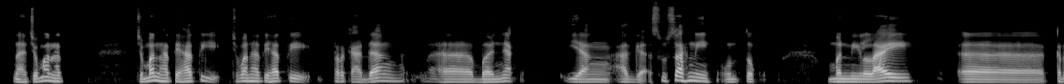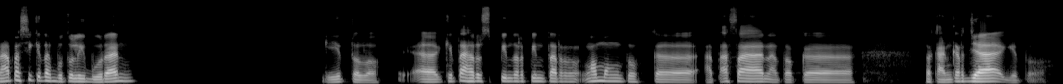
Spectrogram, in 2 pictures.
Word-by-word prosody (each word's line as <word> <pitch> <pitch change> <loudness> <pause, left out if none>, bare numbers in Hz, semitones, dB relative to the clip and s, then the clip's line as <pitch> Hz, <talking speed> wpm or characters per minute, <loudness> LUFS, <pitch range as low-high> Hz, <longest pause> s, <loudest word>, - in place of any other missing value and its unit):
Nah 120 -1 +1
cuman 145 +3 +1 0.8
cuman 175 +1 +4
hati-hati 145 +3 0
cuman 155 +2 0
hati-hati. 145 -3 -1 0.2
Terkadang, 140 +4 -1 0.2
eee, 120 -2 -1
banyak 120 +5 0 0.5
yang 120 -3 -1
agak 120 -2 -3
susah 175 +3 +2
nih, 155 -7 -1
untuk, 125 0 -5 0.7
menilai, 135 +5 +5 0.4
eee, 110 -3 +1
kenapa 160 +7 +1
sih 210 +3 -6
kita 175 -2 0
butuh 145 0 -2
liburan? 135 +4 +2 1.9
Gitu 115 +3 -7
loh. 100 -1 -4 0.3
Eee, 115 -1 0
kita 145 +2 -1
harus 145 -3 -3
pintar-pintar 145 -2 -2 0.3
ngomong 155 +1 -1
tuh 130 -2 -4
ke - - -3 0.4
atasan, 135 -2 +2
atau 110 0 -6
ke 105 -1 0 1.0
rekan 110 0 -1
kerja 140 -2 +7
gitu. 100 -3 -15
135 Hz, 100 wpm, -23 LUFS, 120-150 Hz, 1.9 s, kerja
